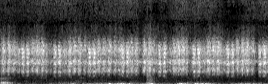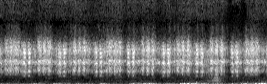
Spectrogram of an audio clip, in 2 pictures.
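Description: Background nature-sounds recording: a faint, steady chorus of fine, rapid, high pulsing, with a low rumble underneath.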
